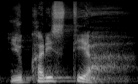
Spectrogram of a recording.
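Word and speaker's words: εὐχαριστία: 이 감사 라고는 말을 헬라 오문 어른은 유카리 스티 아 이렇게 발음을 합니다 유카리 스 디 아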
